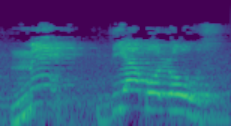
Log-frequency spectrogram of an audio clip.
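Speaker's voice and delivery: the Greek words drawn out syllable by syllable; very slow. Shown as a demonstration. Preacher reading the Greek in slow motion to the congregation. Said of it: "te lo voy a leer en cámara lenta".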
